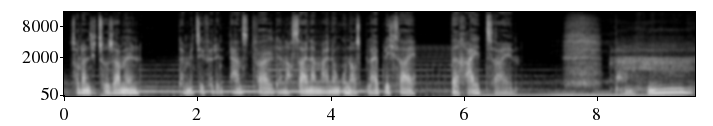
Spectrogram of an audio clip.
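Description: Hushed, gravelly earnest woman investigator. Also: sits low. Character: earnest woman investigating secret files, quietly troubled. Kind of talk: radio drama dialogue and reading aloud. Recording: studio radio drama with music underneath. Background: music.

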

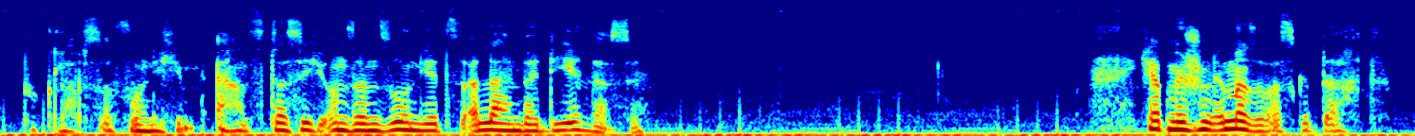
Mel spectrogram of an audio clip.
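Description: An actress playing a hurt, bitter wife and mother in a radio drama, speaking in a hushed, accusing way. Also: lowish voice, fairly even intonation, normal speed, slightly rough.

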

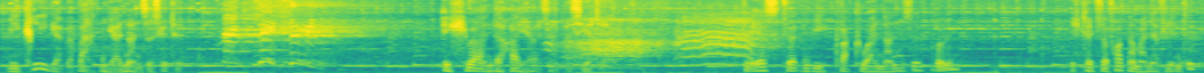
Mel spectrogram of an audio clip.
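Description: A village hunter spins his tale as a male actor plays him in a creaky, mid-pitched voice. He is measured and sly, weighing his words as a storyteller in a radio drama, with music clearly behind him. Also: lightly acted. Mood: tense recounting.

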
